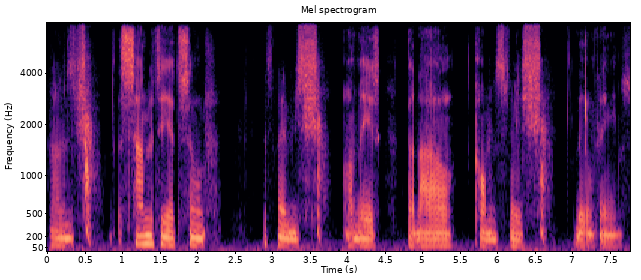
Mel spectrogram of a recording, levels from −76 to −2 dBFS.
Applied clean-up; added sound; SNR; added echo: neural diffusion model UNIVERSE++.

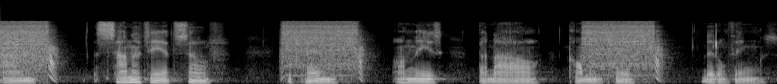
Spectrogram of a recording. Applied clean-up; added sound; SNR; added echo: none; Drill; 3 dB; none.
